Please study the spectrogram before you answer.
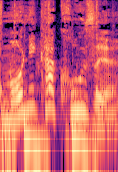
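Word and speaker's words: Monika Kruse: Cruz. No, para, para, para, para, para, para. Re, por favor, eh, pronunciamelo en alemán. – Mónica Kruse.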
